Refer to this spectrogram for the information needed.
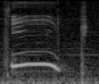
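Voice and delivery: small high-pitched eek; tiny playful squeal. Pretend. Squeals while playing game.

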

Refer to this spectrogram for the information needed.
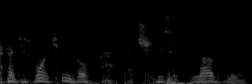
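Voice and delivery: softly voiced pastor, tender; gentle quote. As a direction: pass on the message softly. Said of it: "He says".

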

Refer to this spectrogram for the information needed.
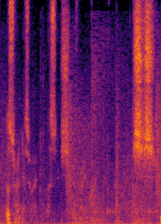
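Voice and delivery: very soft, secretive hush; sneaky whisper. Real, not acted. Gamer sneaking this way, whispering. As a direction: barely voice it, as if sneaking. Sneaking past enemies in game.

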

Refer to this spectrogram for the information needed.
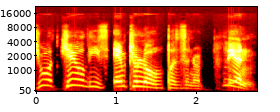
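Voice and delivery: high-pitched indignant command; offended governor. Acted. Usurping governor orders loyal soldiers to kill, offended command. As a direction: demand their deaths in outrage. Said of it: "the governor be offended".

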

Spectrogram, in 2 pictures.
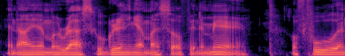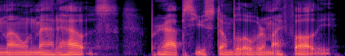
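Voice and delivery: usual speaking voice

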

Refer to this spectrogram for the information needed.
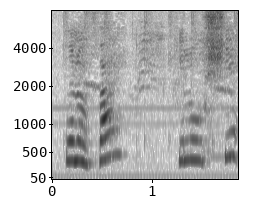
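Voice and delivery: usual speaking voice

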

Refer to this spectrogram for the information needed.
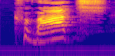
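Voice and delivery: loud, amused dismissal; laughing scoff. A narrator's reading. Green spaceship brushing off Rosetta's question, amused scoff. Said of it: "lachte das kleine grüne Raumschiff".

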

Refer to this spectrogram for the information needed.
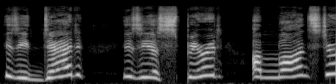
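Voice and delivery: high, loud frantic questions; hysterical, rising alarm; horrified cry. A narrator's reading. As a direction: fire off each question in a shrieking panic. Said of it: "she cried".

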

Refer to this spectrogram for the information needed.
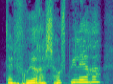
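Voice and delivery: high, loud question of disbelief; aghast. A narrator's reading. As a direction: ask it aghast, pitched right up. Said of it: "fragte Violet entgeistert". (entgeistert, hoch und ungläubig)

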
